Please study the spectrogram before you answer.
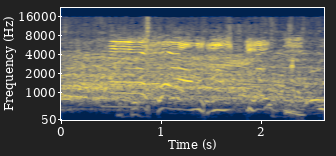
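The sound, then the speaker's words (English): A crowd roars and cheers wildly, a dense, steady wall of many voices with scattered high whoops and shouts rising above it, loud throughout. “This crowd is going nuts, bro.”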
